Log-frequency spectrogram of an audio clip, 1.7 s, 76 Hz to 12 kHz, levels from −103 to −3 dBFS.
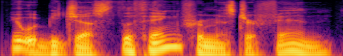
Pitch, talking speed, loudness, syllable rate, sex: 100 Hz, 315 wpm, -18 LUFS, 5.6 syllables/s, male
